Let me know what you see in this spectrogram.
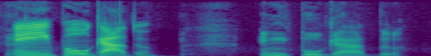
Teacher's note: você fala tempo e daí você fala por exemplo é empo é uma vogal nasal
